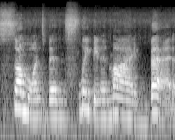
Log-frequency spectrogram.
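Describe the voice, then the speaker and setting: In a put-on character voice, the speaker growls at a very slow pace. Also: woman, medium pitch for a woman. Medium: read story.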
